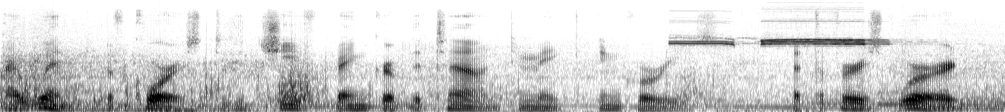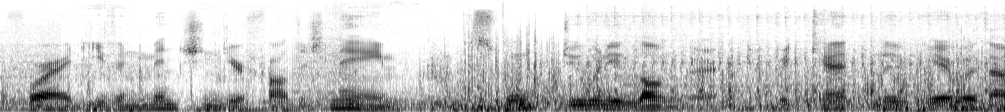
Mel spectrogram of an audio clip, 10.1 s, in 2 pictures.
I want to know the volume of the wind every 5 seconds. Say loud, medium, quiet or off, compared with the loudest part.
medium, loud.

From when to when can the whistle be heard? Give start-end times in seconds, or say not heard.
3.3-5.3.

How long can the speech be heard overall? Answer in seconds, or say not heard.
10 s.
